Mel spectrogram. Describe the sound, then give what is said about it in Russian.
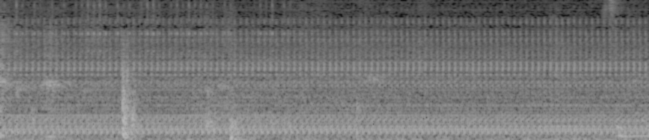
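A computer fan runs with a steady, even whirring hum that holds constant throughout, broken only by a couple of faint clicks. “А, вентилятор работает так.”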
